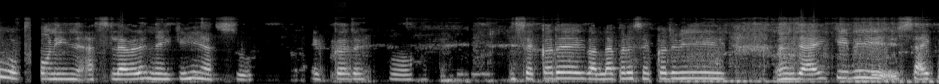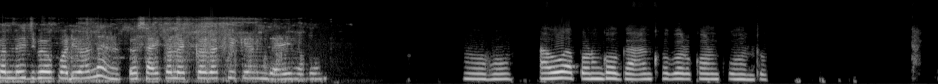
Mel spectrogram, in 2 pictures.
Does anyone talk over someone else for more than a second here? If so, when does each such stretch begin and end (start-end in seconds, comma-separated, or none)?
none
